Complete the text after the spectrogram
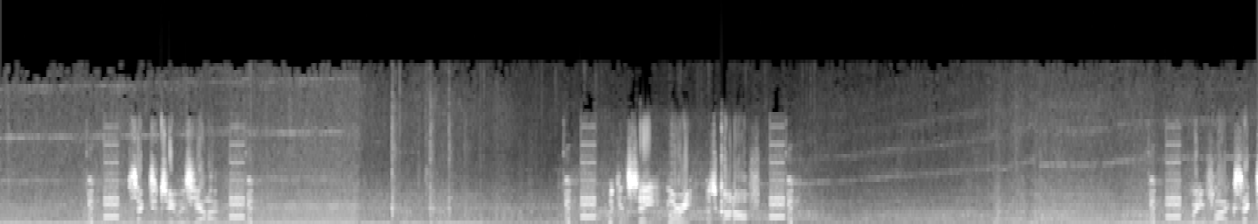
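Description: Tyres squeal as a race car corners.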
